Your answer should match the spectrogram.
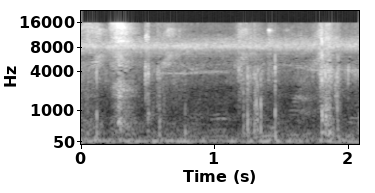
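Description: Soft, irregular rustles and clicks, like steps or handling in vegetation, over a steady high-pitched insect chirring.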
